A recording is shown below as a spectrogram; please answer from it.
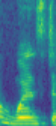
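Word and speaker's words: Wednesday: আমরা প্রোনাউন্সিয়েশন কি করছি? ওয়েন্সডে, বাট বানান দেখো কেমন হয়ে গিয়েছে, ওয়েড নেস ডে। তিনটা ভাগ করা যাচ্ছিল, কিন্তু আমাদের উচ্চারণে মাধুর্যতার জন্য বা actually we don't know Y they pronounce like that, কোন একটা কারণে তাদের ডি এর প্রোনাউন্সিয়েশনটা বাদ দিয়ে দিয়েছে।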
